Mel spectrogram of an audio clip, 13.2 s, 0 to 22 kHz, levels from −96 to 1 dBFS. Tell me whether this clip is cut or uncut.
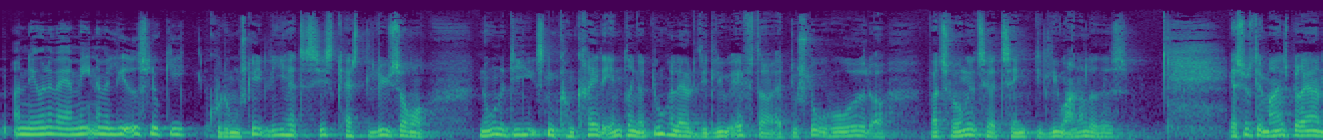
cut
